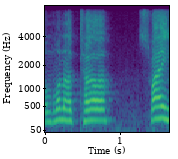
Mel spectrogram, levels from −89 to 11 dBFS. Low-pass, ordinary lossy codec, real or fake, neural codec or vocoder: 7.2 kHz; none; fake; codec, 16 kHz in and 24 kHz out, 0.6 kbps, FocalCodec, streaming, 2048 codes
